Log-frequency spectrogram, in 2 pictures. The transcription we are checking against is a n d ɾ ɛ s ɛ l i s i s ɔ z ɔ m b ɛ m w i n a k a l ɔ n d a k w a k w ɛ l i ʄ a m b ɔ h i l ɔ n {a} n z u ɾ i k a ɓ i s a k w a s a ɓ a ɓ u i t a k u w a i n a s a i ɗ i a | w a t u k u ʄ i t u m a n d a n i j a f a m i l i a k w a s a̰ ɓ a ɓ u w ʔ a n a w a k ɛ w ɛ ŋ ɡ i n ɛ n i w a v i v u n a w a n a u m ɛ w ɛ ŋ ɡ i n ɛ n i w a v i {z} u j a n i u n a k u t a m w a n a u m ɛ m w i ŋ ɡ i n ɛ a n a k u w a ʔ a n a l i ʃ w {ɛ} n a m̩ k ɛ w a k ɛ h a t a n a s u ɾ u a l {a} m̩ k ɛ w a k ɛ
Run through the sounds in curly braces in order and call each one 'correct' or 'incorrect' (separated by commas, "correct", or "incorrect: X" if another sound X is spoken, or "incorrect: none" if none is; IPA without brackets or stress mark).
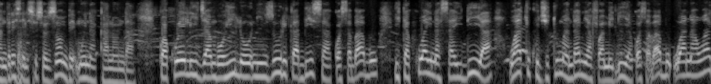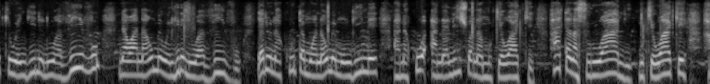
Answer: incorrect: i, incorrect: v, incorrect: a, incorrect: i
